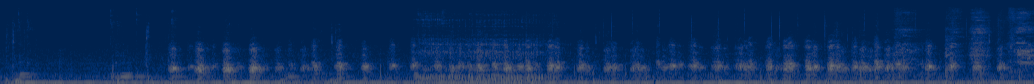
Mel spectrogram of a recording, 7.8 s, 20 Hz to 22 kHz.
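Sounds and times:
low steady hum: 0.0s - 7.7s
video game chickens clucking and squawking: 1.2s - 7.7s.

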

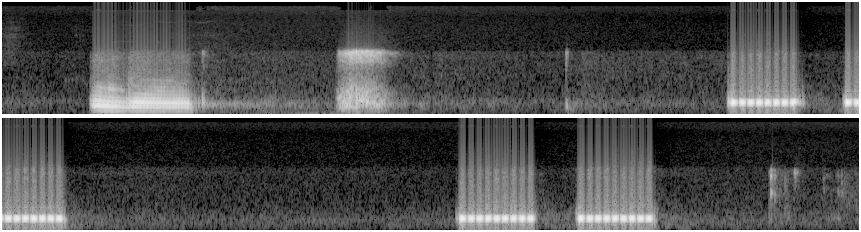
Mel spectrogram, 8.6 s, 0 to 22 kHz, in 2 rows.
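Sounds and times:
person speaking: 0.4s - 2.1s
telephone call ringback tones: 3.6s - 4.6s, 6.6s - 7.6s.

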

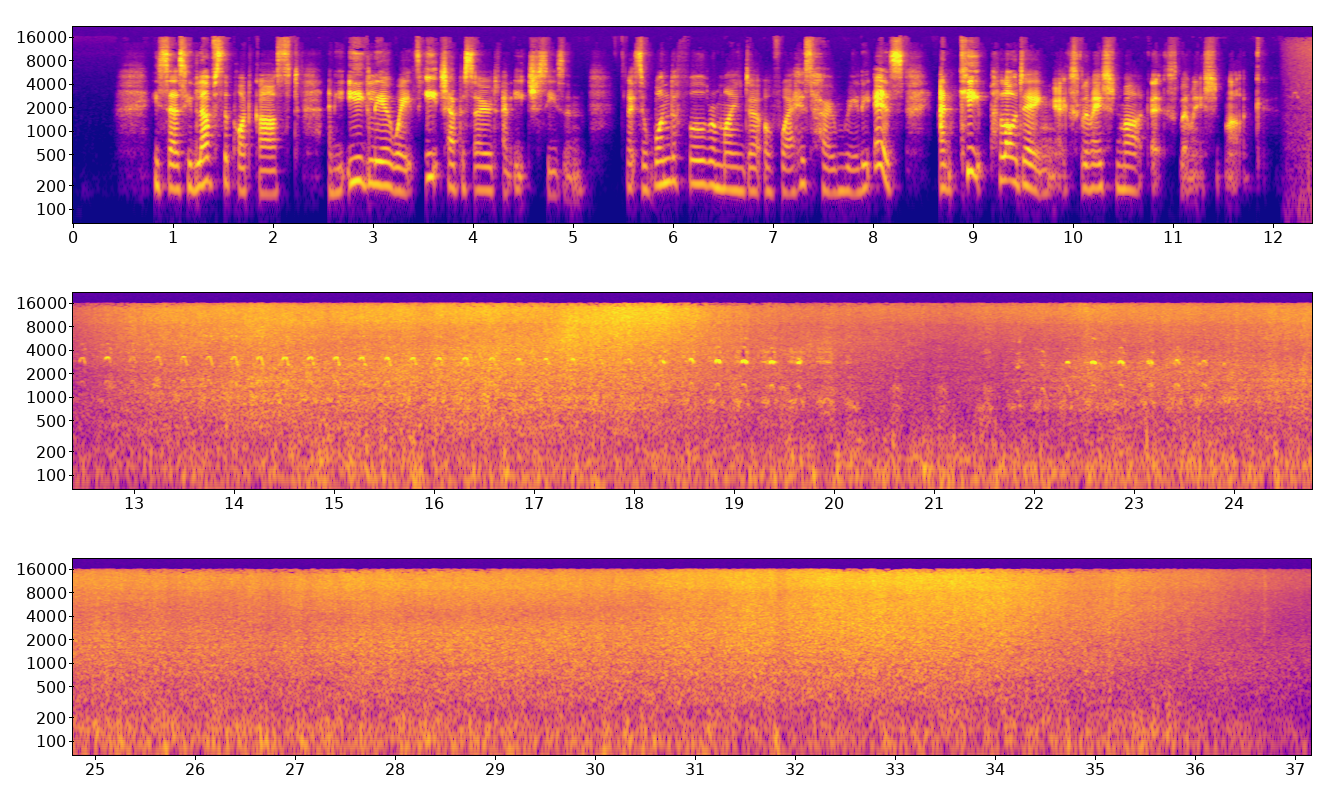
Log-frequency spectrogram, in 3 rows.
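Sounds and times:
speech: 0.8s - 12.5s
western gull calling: 12.4s - 24.2s
Pacific surf washing over sand: 12.5s - 20.9s, 22.5s - 36.3s.

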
